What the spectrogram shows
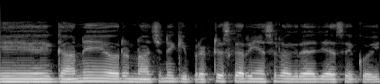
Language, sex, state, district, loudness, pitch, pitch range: Hindi, male, Delhi, New Delhi, -15 LUFS, 130 Hz, 125-130 Hz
